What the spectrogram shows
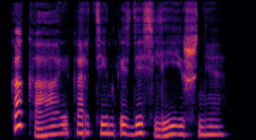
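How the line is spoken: Sweet-voiced question. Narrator (Russian): сладким голосом спросила пожилая дама

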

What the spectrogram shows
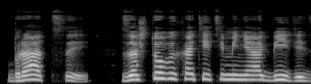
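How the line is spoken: Desperate wail. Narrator (Russian): завопил несчастный владелец щеголихи таким отчаянным голосом

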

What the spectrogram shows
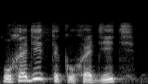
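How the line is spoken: Overly cheerful. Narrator (Russian): чересчур бодро проговорила Эля

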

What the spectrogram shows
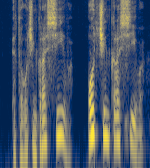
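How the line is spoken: Whisper. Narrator (Russian): Слышался шепот

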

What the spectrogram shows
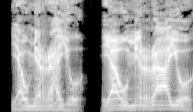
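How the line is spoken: Wheezing through window. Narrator (Russian): хрипел ему Рубин в форточку

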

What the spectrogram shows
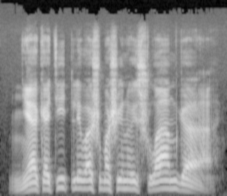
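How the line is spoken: Young man shouting. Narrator (Russian): крикнул паренек с заправочной станции

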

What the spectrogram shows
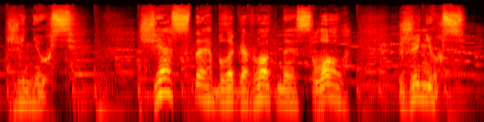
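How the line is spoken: Muttering. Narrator (Russian): Он бормотал

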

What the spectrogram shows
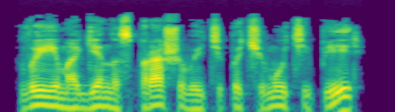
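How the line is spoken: Quiet, close. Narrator (Russian): Танкред, нагибаясь к ней близко, говорил тихо

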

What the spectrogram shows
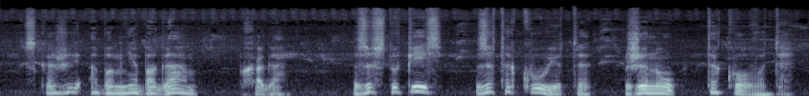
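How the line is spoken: Barely audible pleading whisper. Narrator (Russian): она еле слышно шепотом просила

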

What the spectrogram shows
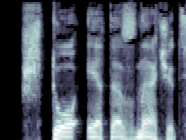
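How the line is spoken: Angry repetition. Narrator (Russian): сердито повторил Турбин

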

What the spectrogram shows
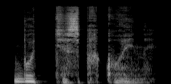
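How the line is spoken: Whisper. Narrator (Russian): прошептала Миледи

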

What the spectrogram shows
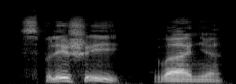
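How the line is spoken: Soft and tender. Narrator (Russian): тихо и ласково сказала самая умная голова

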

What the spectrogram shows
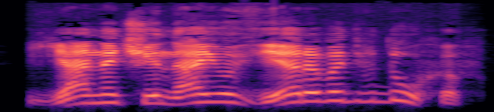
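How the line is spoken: Shout. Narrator (Russian): крикнул он мне

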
